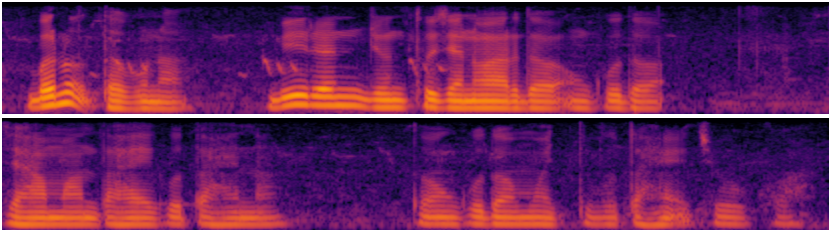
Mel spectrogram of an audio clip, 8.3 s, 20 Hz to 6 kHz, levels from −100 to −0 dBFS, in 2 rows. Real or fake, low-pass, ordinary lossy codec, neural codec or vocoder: real; 5.4 kHz; none; none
